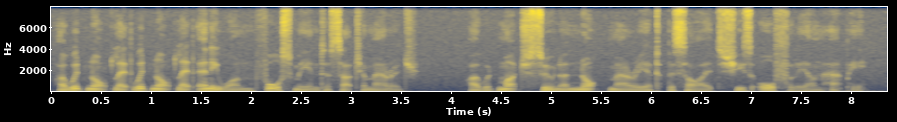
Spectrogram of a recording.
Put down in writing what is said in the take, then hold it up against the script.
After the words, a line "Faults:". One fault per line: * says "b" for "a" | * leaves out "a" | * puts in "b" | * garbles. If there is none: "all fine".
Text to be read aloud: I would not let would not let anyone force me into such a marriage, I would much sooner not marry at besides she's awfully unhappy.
I would not let would not let anyone force me into such a marriage, I would much sooner not marry at besides she's awfully unhappy.
Faults:
all fine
